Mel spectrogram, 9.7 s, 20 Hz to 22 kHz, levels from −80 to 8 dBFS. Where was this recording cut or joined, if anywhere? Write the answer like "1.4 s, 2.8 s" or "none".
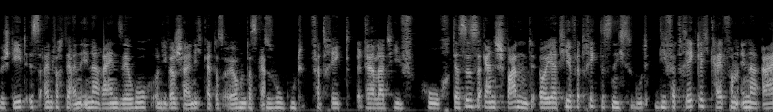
0.9 s, 1.5 s, 3.3 s, 6.0 s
